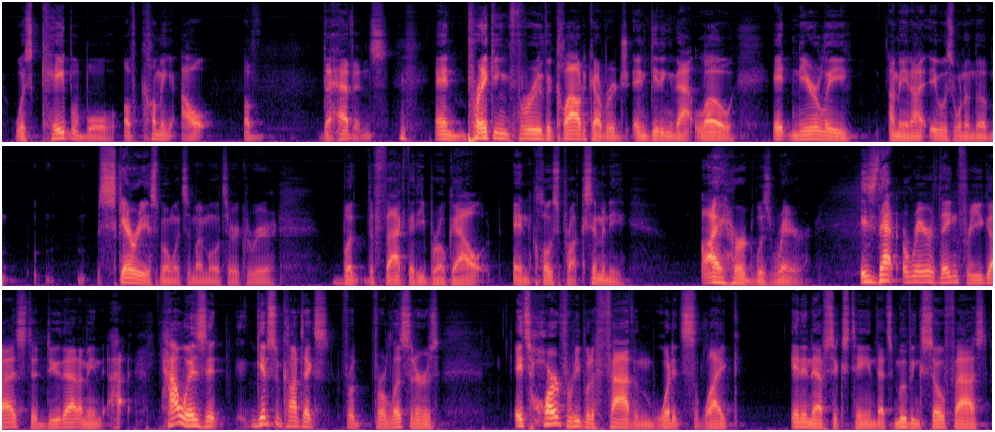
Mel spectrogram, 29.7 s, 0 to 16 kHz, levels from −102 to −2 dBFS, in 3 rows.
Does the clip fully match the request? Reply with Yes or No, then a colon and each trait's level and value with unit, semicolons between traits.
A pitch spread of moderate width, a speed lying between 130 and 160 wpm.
No: average, 5.0 semitones; average, 175 wpm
